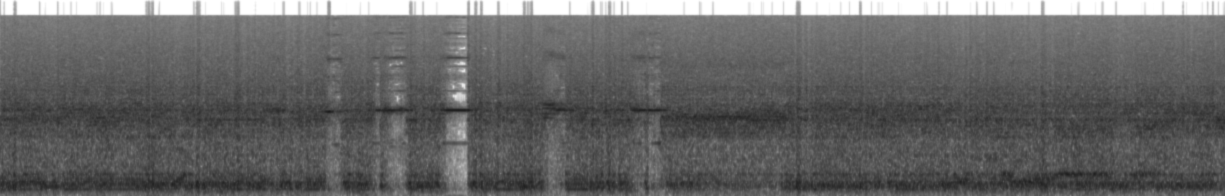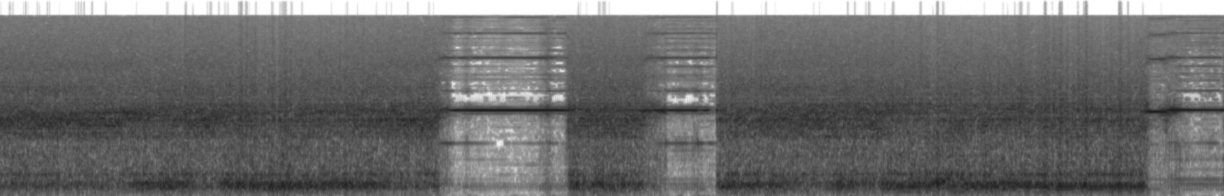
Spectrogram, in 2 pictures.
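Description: Harsh noise from live electronics: a dense, loud, continuous wall of distorted noise. It is broken by a few abrupt brief cut-outs between about four and eight seconds in, and again a little after twenty seconds.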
